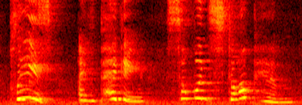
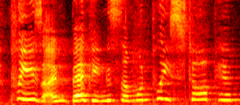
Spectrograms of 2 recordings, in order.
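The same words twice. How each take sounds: First: Much higher, slow, desperate begging; hysterical pleading. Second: Much higher, much louder begging; full-voiced desperate begging; a bride begging as he leaves, louder; hysterical pleading. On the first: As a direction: drag out the plea, sobbing. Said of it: "Red hysterically cried". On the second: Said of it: "Red cried hysterically". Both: A narrator's reading.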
